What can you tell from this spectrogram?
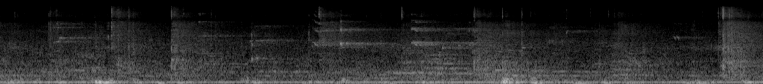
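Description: Badminton-hall sounds between rallies: court shoes squeaking briefly on the court floor, a few dull thumps of footsteps, and a steady low hum under it all.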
